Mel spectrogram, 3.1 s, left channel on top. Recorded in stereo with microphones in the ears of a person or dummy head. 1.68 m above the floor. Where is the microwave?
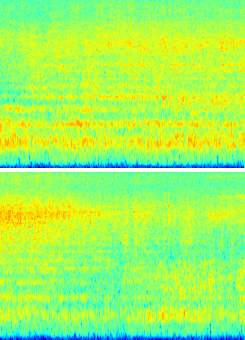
I don't hear a microwave.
